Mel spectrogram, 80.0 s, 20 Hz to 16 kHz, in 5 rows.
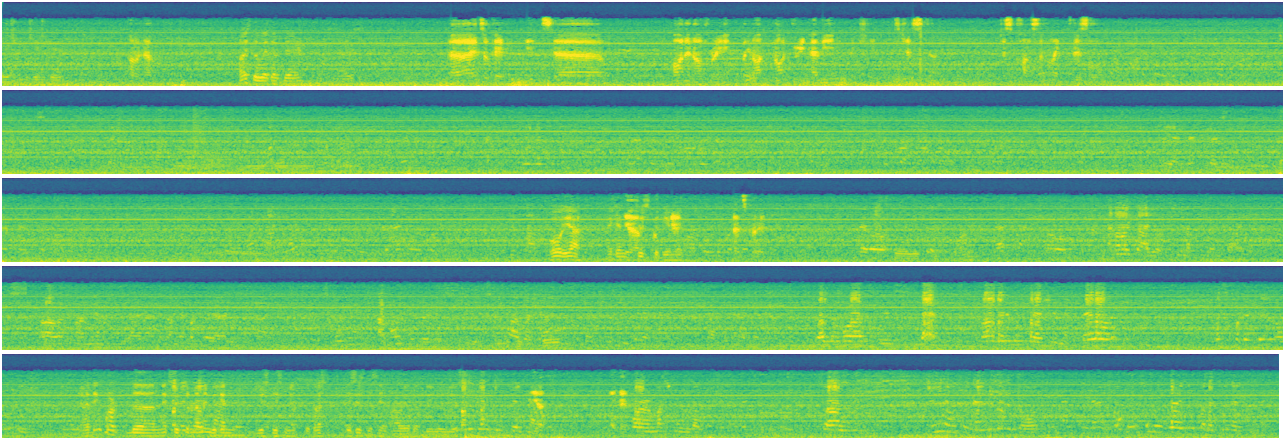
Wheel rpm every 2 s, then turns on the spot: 0, 0, 0, 0, 0, 0, 0, 0, 0, 0, 0, 0, 0, 0, 0, 0, 0, 0, 0, 0, 0, 0, 0, 0, 0, 0, 0, 0, 0, 0, 0, 0, 0, 0, 0, 0, 0, 0, 0, 0.
none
